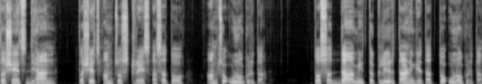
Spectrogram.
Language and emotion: Goan Konkani, neutral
